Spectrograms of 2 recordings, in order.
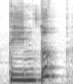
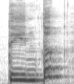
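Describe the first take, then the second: No difference in how they are said.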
